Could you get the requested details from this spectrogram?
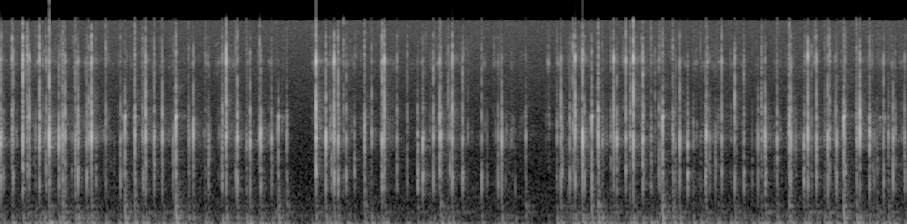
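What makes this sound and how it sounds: Fingertips type in steady taps on a pink-framed compact mechanical keyboard with thick cream XDA plastic keycaps, a polycarbonate plate, linear switches and a hollow case. Rapid, dense key clacks carry a bright, crisp top with a low, hollow thock beneath. The typing runs nearly continuously, with brief pauses around three seconds and five and a half seconds.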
